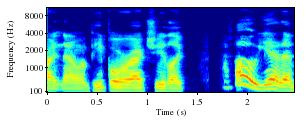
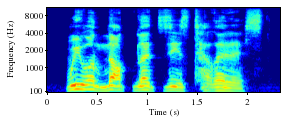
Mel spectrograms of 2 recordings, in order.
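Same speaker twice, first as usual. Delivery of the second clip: put-on, weird, poorly done French accent; 4 dB quieter than usual. Imitating a politician's speech in a weird attempted french accent. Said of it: "I went into a weird accent that wasn't French".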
